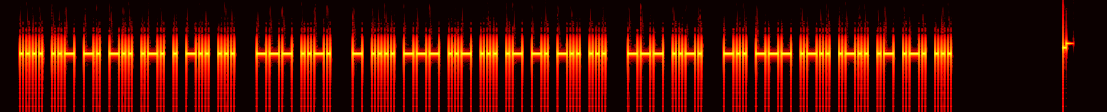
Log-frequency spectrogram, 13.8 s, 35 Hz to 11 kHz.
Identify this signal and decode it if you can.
Morse code, heard as a keyed tone, about 30 wpm, 700 Hz. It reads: HUNDREDS OF THOUSANDS OF DOLLARS
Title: Sets of 5 Words Encore 30wpm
